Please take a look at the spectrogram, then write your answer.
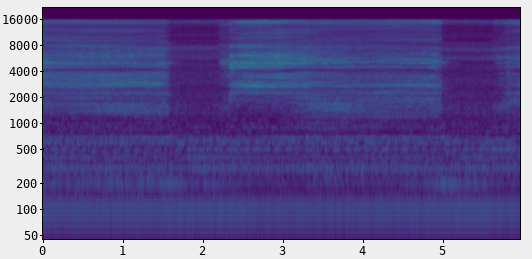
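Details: Manual lens bevel machine, wetted lens being cut to a V-bevel past the blue line mark: steady motor hum under even, gritty grinding as the lens rides the stone, with no chatter or catching. Normal bevel cut.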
